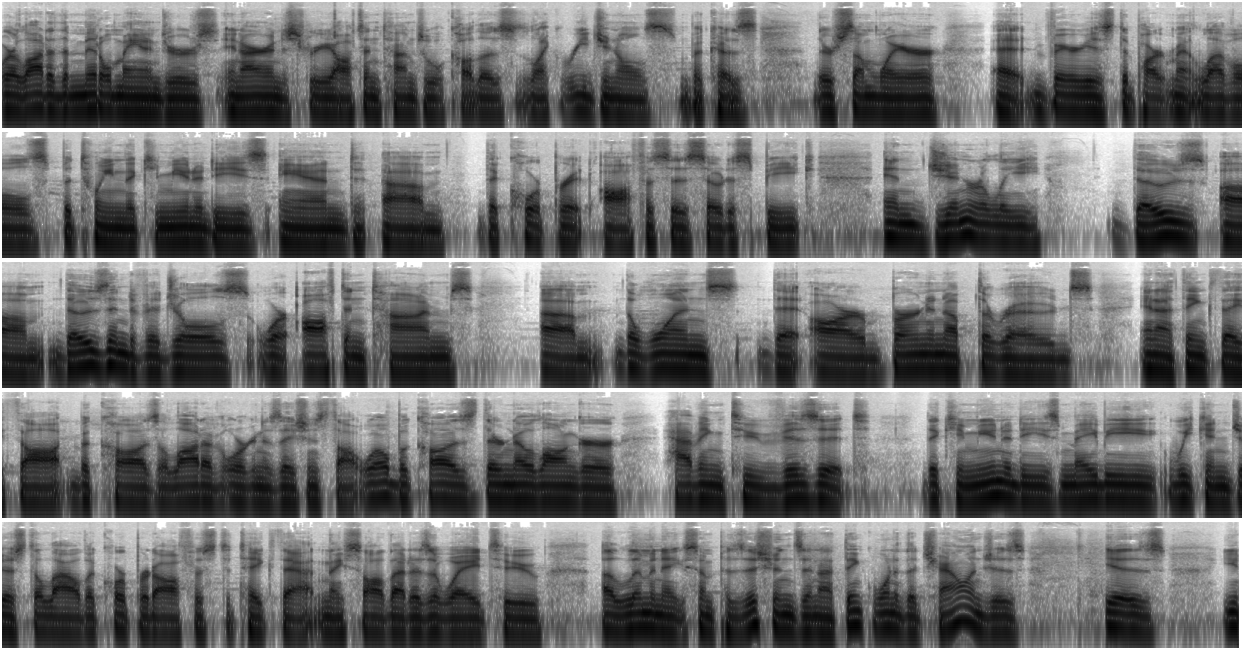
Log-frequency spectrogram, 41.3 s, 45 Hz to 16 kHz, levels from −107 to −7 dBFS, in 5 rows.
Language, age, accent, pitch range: English, 30-49, American, 95-110 Hz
